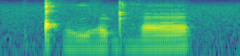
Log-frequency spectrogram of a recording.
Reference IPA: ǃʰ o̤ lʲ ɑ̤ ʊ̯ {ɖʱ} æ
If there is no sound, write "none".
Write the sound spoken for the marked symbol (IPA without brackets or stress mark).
ɖʱ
